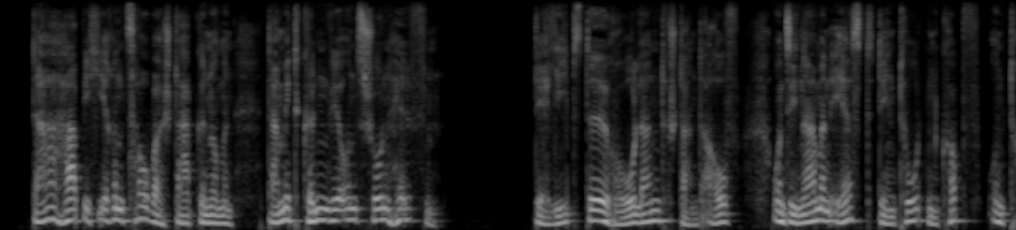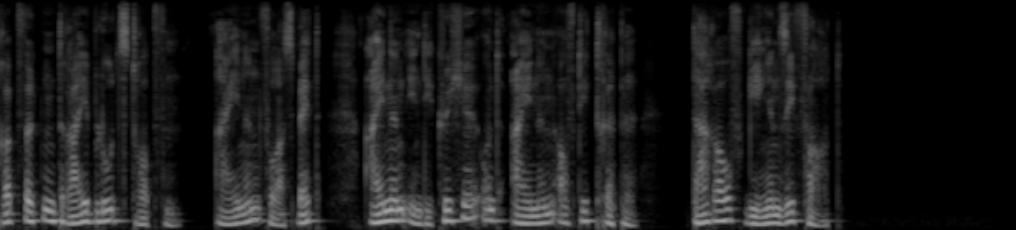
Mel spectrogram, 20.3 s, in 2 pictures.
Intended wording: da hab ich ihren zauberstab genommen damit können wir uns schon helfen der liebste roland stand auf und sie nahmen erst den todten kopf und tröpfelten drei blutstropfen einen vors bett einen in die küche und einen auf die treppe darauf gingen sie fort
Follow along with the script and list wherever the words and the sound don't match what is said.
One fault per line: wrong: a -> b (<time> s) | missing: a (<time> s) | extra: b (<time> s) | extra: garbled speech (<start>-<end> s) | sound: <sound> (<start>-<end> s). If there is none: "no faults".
no faults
